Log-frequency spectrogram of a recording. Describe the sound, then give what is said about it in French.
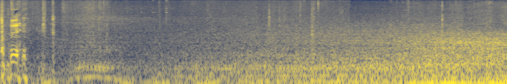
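A somewhat dirty car's engine rumbles steadily and builds as the vehicle pulls away, leaving Marseille, France, for Marignane, and gathers speed, with a brief burst of voices at the very start. “On y va ? On est parti. Bon, la voiture est un peu dégueulasse, hein, mais...”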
